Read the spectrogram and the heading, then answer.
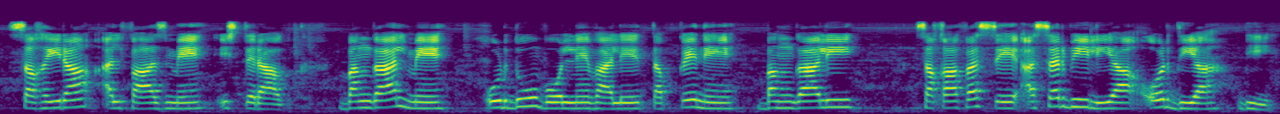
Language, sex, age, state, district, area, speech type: Urdu, female, 30-45, Uttar Pradesh, Ghaziabad, urban, spontaneous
